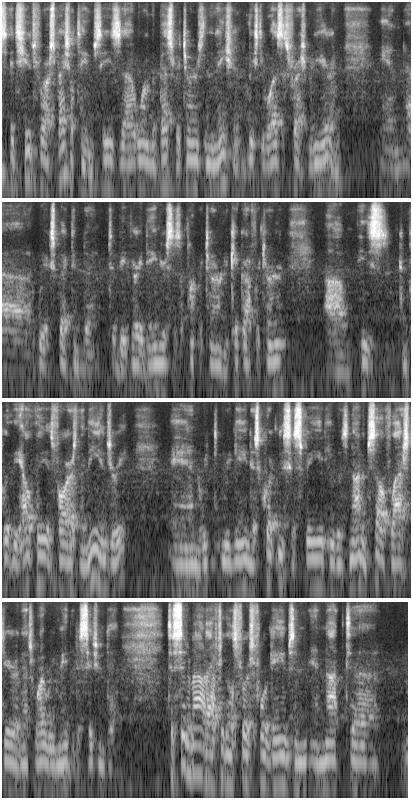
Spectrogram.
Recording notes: addressed the media Monday morning during his first weekly press conference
